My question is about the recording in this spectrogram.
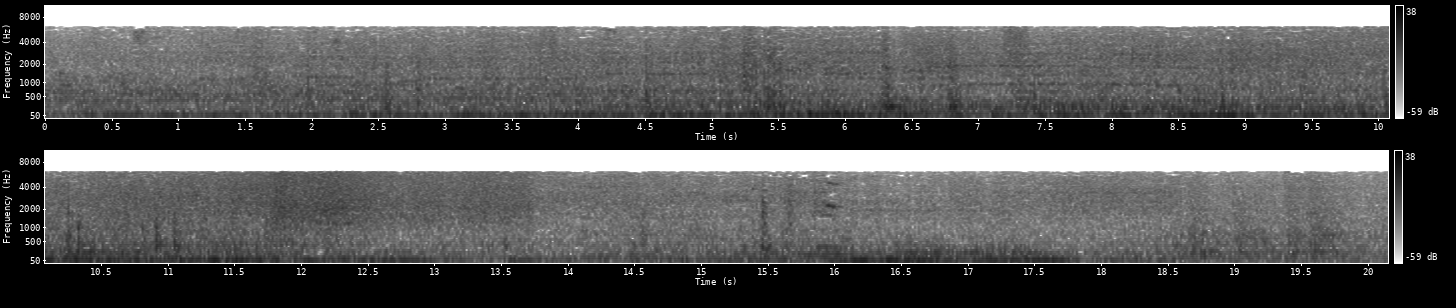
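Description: A train transporting an aeroplane to Belgrade rumbles and rattles steadily throughout, a continuous, fairly loud rolling noise with uneven swells in intensity.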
